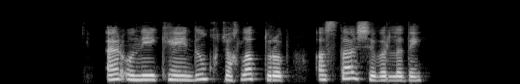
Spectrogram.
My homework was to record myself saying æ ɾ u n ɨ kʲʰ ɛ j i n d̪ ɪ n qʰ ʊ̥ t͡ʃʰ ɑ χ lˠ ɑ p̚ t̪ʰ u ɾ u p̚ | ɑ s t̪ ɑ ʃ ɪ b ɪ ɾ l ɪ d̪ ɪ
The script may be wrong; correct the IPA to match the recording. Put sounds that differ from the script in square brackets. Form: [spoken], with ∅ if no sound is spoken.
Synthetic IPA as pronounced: æ ɾ u n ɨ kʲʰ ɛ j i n d̪ ɪ n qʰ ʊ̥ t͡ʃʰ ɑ χ lˠ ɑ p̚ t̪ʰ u ɾ u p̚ | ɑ s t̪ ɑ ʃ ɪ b ɪ ɾ l ɪ d̪ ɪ

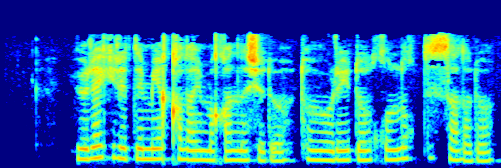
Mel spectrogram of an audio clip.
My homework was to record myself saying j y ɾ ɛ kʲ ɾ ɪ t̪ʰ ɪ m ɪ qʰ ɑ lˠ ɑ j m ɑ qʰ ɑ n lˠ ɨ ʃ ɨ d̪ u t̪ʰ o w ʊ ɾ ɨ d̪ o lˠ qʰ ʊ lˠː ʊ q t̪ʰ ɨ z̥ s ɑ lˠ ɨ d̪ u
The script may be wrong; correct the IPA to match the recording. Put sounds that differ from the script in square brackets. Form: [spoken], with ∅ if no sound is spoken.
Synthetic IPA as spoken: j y ɾ ɛ kʲ ɾ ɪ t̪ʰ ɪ m ɪ qʰ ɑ lˠ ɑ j m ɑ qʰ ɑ n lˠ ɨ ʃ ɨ d̪ u t̪ʰ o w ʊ ɾ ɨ d̪ o lˠ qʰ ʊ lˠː ʊ q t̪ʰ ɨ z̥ s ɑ lˠ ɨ d̪ u

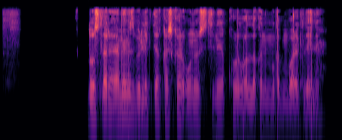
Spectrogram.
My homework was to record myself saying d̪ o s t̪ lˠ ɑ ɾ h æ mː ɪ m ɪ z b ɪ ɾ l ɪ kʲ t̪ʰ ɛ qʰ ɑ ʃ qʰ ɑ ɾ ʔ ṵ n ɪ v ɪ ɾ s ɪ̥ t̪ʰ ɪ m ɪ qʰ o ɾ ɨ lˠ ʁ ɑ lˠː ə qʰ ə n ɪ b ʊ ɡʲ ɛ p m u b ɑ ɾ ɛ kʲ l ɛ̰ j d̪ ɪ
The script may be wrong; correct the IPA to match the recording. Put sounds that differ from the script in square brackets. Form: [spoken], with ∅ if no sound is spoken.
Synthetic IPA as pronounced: d̪ o s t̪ lˠ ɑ ɾ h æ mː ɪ m ɪ z b ɪ ɾ l ɪ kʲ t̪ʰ ɛ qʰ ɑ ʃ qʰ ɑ ɾ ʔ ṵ n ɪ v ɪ ɾ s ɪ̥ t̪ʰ ɪ [n] ɪ qʰ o ɾ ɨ lˠ ʁ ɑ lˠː ə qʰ ə n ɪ [m] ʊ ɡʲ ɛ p m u b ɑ ɾ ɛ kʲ l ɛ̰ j d̪ ɪ

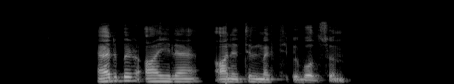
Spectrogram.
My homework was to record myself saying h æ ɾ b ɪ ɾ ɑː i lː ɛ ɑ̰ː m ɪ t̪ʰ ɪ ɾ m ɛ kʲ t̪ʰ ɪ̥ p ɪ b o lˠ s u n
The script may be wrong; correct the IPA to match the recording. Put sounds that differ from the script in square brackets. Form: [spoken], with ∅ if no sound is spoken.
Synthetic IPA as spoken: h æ ɾ b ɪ ɾ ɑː i [l] ɛ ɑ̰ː [n] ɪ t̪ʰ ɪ [l] m ɛ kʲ t̪ʰ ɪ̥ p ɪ b o lˠ s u n

